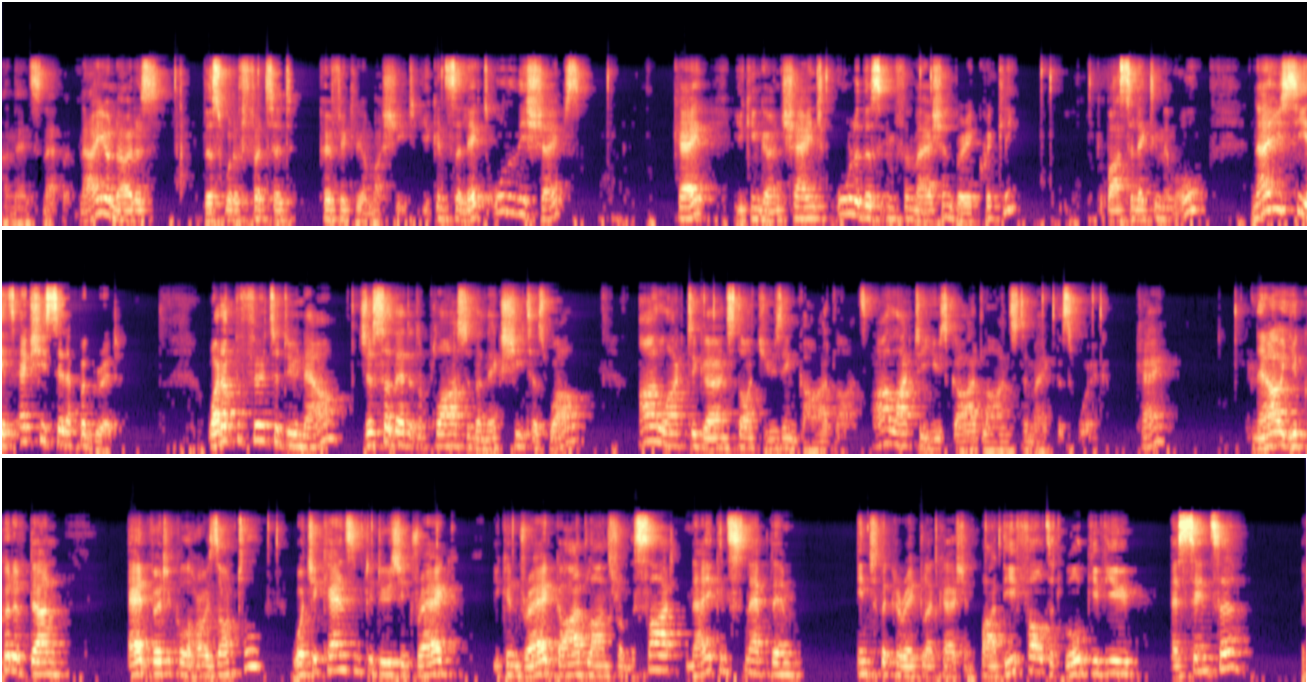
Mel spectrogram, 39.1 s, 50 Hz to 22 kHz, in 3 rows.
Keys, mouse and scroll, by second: 1.7 ctrl+click, 2.6 click, 5.2 click, 6.0 click, 8.2 click, 9.2 click, 10.4 click, 20.1 click, 23.5 click, 24.0 click, 28.8 click, 30.0 click, 30.4 click, 33.3 click, 36.1 click.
